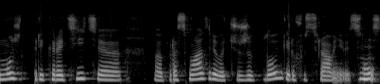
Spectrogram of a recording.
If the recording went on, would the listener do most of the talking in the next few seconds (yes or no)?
yes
